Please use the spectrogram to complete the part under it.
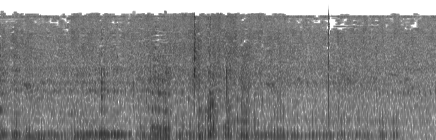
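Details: African leopard giving a continuous low, rough, rasping growl that surges and fades in uneven pulses for over five seconds, loudest in the first half and tapering off at the end.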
